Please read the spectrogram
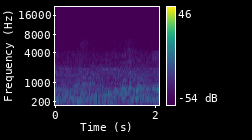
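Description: Indistinct chatter of shoppers' voices, with overlapping talk growing a little clearer in the second half.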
